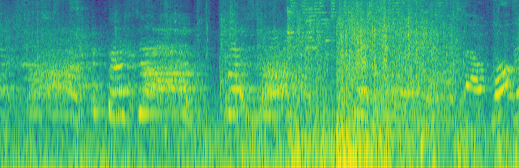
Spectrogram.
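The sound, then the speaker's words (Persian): A chair is hurled down from the upper floor and crashes, a loud, sustained clatter of smashing and banging with breaking sounds, while voices shout over the din. “صندلی رو از طبقه بالا پرت میکنه پایین.”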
